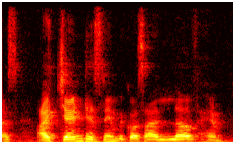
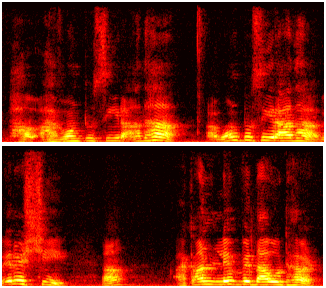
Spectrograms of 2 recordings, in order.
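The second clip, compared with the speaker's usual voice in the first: longing Krishna; 6 semitones higher than usual. Acted.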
